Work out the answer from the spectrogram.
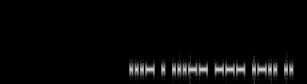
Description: Morse code, heard as a keyed tone, about 46 wpm, 700 Hz. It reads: VE3OLI
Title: DXCC-100 Call Signs - 6 Characters - Repeated 2x - 45wpm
